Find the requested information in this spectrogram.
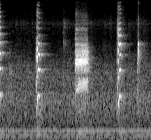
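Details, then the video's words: Wiceh bird singing actively while held in the hand, its voice used as a lure for wild wiceh: short high harsh chirps at irregular intervals, one longer buzzy burst in the middle, over a faint steady low hum. "WICEH GACOR DI PEGANG BUNYI, SUARANYA BISA UNTUK PANCINGAN WICEH BAHAN"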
